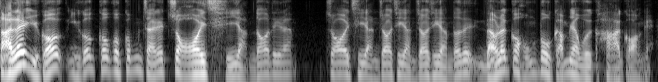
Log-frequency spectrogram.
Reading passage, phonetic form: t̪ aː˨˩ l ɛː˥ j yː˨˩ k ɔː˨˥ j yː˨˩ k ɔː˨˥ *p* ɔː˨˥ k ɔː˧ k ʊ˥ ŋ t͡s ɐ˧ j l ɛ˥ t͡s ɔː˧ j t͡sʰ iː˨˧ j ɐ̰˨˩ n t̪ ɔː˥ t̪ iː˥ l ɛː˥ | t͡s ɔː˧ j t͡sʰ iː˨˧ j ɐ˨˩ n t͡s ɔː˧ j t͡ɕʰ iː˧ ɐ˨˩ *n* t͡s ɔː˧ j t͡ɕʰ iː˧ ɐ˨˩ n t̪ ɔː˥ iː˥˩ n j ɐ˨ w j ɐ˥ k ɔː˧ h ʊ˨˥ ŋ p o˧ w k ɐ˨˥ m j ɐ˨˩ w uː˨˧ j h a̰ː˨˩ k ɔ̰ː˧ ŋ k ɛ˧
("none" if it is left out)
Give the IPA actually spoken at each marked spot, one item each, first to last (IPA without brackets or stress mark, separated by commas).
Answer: k, n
